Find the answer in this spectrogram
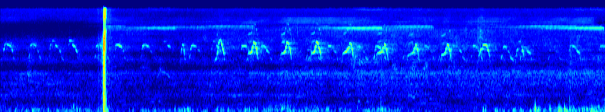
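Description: Small birds chirping, a quick run of short high notes repeated over and over, over a low rumble of wind on the microphone. One sharp click about a second in.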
